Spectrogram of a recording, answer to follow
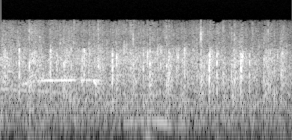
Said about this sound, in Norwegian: Ja, men da trenger vi klapp for den kvinnelige dykkeren.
